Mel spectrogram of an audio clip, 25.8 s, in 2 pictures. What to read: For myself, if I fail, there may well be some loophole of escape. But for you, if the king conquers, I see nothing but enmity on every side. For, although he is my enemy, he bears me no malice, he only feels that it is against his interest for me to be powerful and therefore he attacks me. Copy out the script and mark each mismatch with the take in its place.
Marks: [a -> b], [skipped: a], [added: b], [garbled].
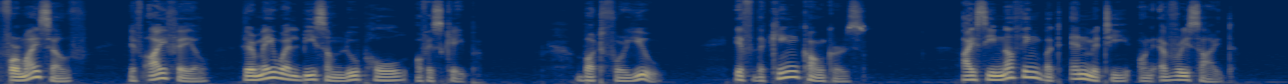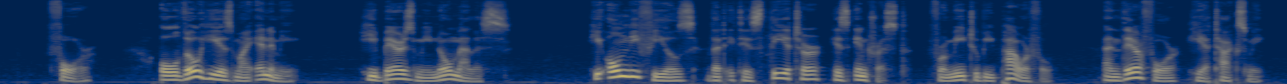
For myself, if I fail, there may well be some loophole of escape. But for you, if the king conquers, I see nothing but enmity on every side. For, although he is my enemy, he bears me no malice, he only feels that it is [against -> theatre] his interest for me to be powerful and therefore he attacks me.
